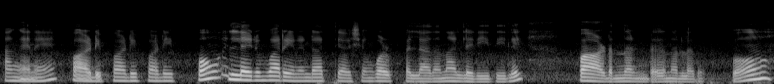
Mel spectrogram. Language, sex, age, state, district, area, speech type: Malayalam, female, 30-45, Kerala, Malappuram, rural, spontaneous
